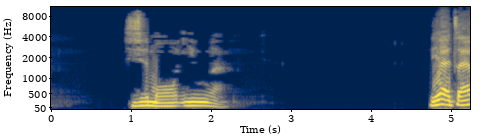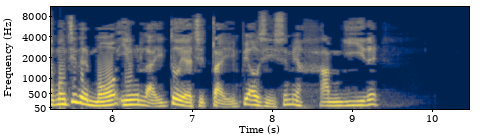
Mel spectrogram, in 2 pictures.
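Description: An elderly man speaks calmly and warmly into a close microphone.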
